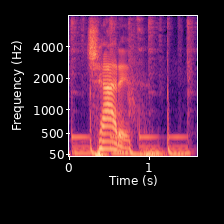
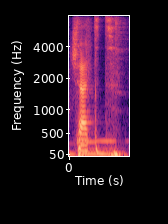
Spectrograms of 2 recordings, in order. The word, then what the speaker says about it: chatted: say it in the past of course is chatted chatted do you see the difference it's not checked or chad is chatted chat it this one is easy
